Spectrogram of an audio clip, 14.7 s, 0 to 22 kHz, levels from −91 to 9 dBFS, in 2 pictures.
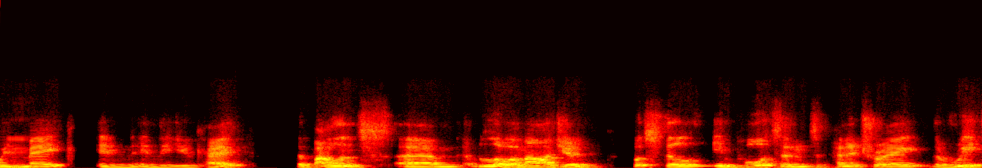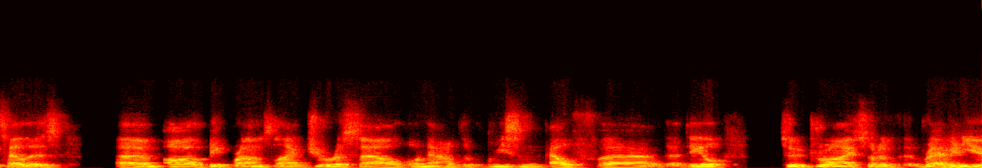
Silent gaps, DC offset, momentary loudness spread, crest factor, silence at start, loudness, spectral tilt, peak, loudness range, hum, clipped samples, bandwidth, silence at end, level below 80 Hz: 2.07-2.21 s, 8.13-8.21 s; under 0.1%; 9 LU; 16 dB; 0 s; -23 LUFS; -6 dB/octave; -8 dBFS; 2 LU; none; under 0.1%; 8.2 kHz; 0 s; -68 dBFS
